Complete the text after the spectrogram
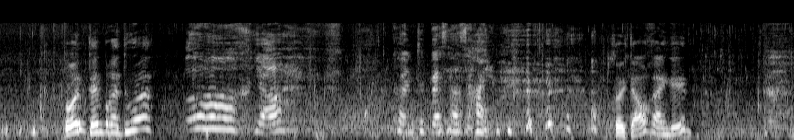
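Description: A woman gasps and cries out in cold water, close by.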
